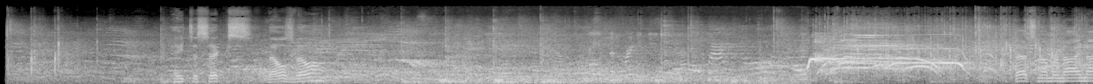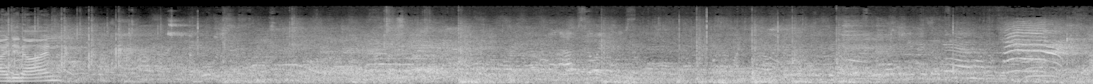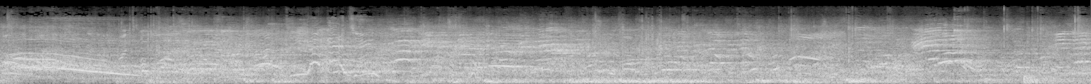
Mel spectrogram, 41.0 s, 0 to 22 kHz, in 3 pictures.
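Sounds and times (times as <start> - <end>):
crowd chatter: 0.1 - 40.9
murmur of spectators: 0.1 - 40.9
basketball bouncing: 5.0 - 7.1, 19.4 - 19.7
crowd cheering: 10.0 - 15.3, 26.2 - 40.9.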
